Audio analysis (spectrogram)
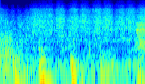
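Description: Sandpaper rasps back and forth over a surface during renovation work, in uneven strokes, with a few heavier scrubbing passes standing out, close by and without talking.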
